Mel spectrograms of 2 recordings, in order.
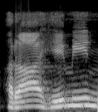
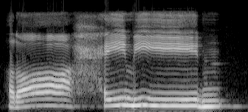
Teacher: خیر الرا، حاضر حی، میم یازر می، نون زبر نا، راحمین، یہاں پر جو ہا ہے یہ ہا بھی باریک ہے، اس کو بھاری ساؤنڈ کے ساتھ نہیں پڑھنا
